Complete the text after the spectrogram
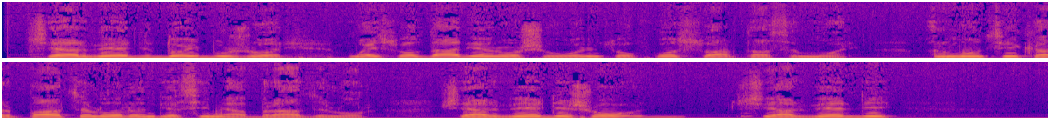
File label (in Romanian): Mai soldat din rosiori recitat; Fonoteca Arhivei de Folclor Vasile Adascalitei - CJCPCT Vaslui; jocuri si cantece batranesti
